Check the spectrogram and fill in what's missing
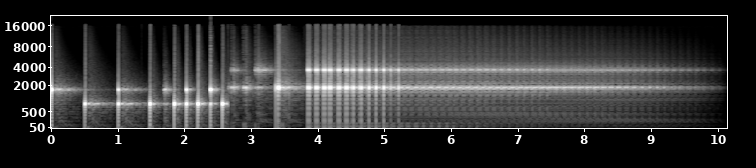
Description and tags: EMBOULE sadia 2015 2016 CRAZYCLOCK
I first created a sound, then added reverb and integrated echo for more resonance and an alternation of accelerating and slowdown tempo with a fade at the end.
Resonance, Echo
